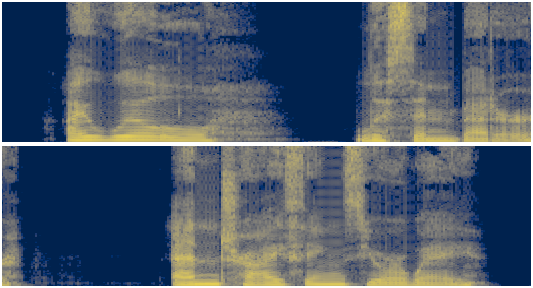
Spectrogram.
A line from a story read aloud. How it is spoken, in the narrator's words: I sighed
